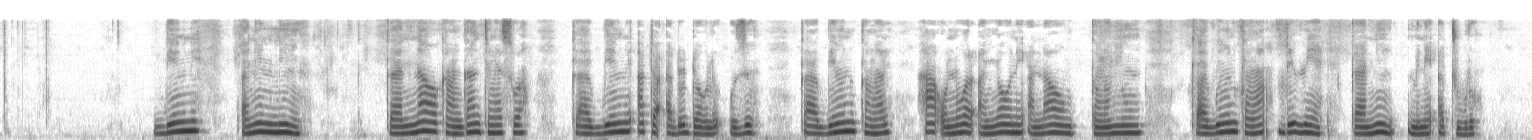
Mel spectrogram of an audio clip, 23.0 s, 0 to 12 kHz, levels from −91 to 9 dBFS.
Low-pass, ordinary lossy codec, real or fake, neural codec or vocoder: 7.2 kHz; AAC, 64 kbps; fake; codec, 16 kHz, 4 kbps, X-Codec, WavLM features, trained on Multilingual LibriSpeech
